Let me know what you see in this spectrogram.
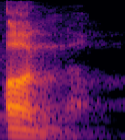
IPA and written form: ən (an)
